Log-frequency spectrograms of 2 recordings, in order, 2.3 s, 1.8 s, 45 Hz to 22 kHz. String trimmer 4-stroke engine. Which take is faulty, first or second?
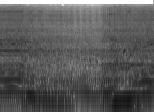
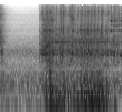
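second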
